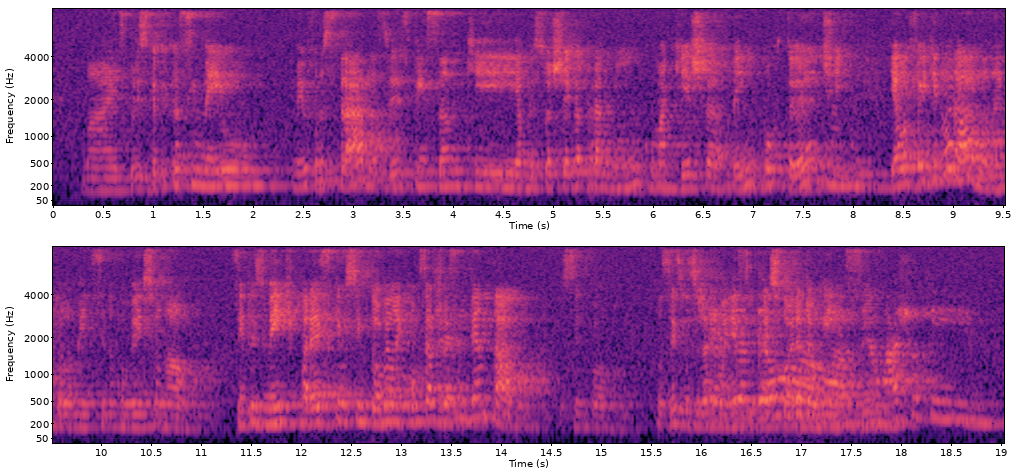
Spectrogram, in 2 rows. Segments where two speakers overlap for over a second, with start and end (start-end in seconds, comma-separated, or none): 16.1-17.8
